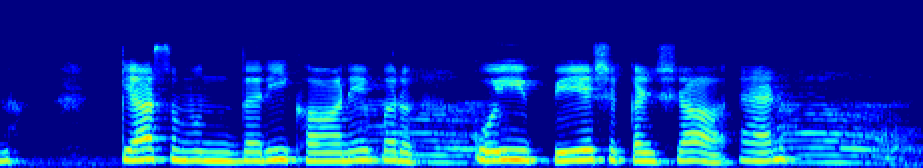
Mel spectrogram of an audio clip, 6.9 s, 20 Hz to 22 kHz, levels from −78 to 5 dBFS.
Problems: constant background noise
